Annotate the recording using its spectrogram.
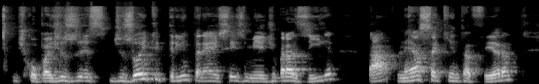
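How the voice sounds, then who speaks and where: Here a man speaks with a high pitch. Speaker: study abroad consultant. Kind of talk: live webinar chat. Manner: animated.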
